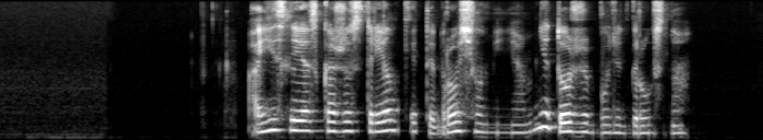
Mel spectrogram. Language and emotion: Russian, sad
